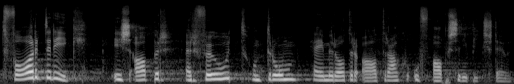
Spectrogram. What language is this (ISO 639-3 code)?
gsw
